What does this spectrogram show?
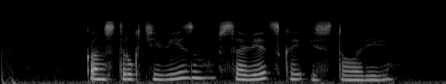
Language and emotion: Russian, neutral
